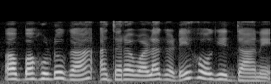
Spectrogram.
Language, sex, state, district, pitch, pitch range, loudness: Kannada, female, Karnataka, Bidar, 235 Hz, 215-255 Hz, -17 LUFS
